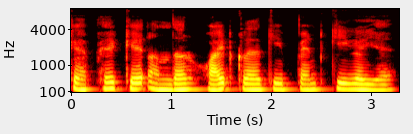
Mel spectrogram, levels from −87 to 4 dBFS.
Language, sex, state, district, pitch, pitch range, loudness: Hindi, male, Jharkhand, Deoghar, 155 Hz, 150-165 Hz, -17 LUFS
